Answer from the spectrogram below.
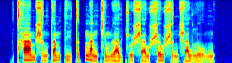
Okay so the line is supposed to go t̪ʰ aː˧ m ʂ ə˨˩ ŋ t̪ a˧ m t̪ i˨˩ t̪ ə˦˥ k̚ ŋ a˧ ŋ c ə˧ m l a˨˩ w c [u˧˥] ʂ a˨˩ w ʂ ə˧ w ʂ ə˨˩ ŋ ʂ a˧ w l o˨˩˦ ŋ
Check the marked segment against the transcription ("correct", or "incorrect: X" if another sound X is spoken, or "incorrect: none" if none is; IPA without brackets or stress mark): incorrect: u˨˩˨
